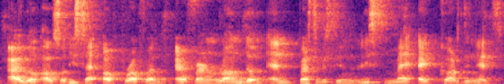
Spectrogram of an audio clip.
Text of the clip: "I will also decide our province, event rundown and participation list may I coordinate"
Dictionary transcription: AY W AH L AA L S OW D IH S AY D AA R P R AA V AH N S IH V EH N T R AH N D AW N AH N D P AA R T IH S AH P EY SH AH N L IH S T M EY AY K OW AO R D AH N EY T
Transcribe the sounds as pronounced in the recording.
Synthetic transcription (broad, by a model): AY W AH L AA L S OW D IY S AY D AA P R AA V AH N IH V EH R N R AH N D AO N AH N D P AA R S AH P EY S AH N L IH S M EY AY K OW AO R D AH N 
